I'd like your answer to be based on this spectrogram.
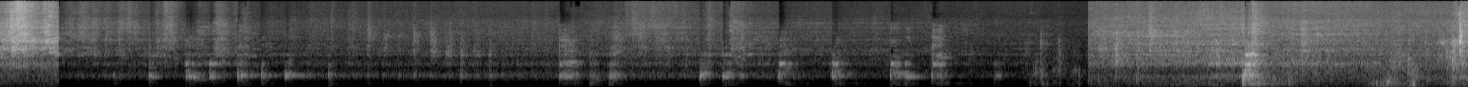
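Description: Garlic cooking in a pan seasoned with salt and pepper, with soft stirring scrapes and taps over a quiet sizzle, then a louder, brighter hiss in the last few seconds; no talking.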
